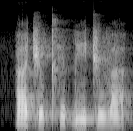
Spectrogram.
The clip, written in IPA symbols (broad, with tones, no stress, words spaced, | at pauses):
a˦t͡ʃʊ˨kʰɪ˨ ɓi˦ t͡ʃu˨βa˨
